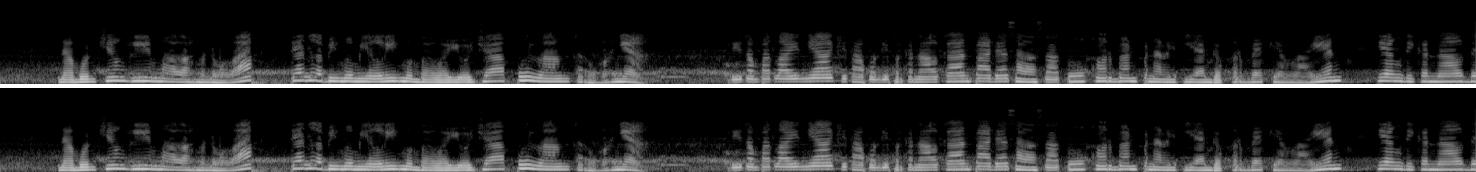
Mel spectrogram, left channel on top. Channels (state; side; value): identical; both; correlation 1.00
